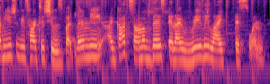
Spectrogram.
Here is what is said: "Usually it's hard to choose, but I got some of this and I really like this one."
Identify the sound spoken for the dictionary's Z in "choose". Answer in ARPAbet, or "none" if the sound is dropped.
Z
